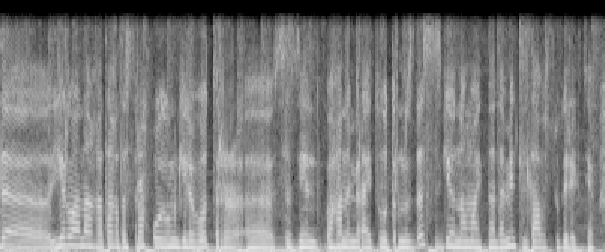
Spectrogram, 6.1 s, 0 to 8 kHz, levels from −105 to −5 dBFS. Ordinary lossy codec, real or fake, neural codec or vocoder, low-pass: none; real; none; 7.2 kHz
